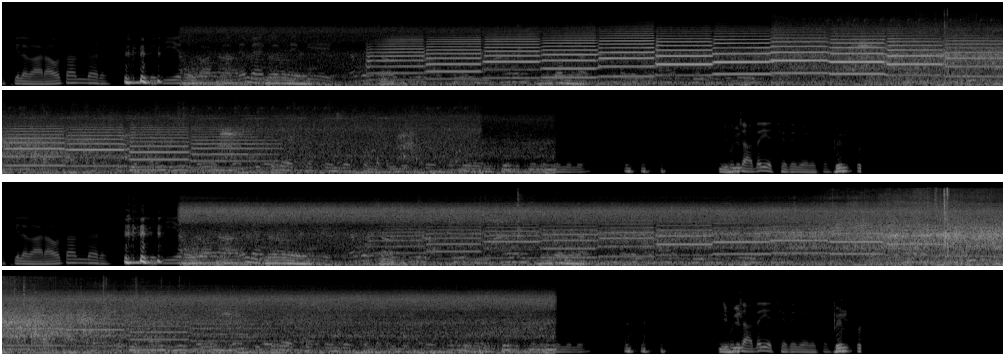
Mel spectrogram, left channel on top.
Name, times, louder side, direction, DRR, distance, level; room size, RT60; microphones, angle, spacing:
voice 1, 0.0-1.1 1.5-3.3 3.7-4.0 4.3-4.9 5.2-10.8 11.1-12.2 12.5-15.9 17.3-18.3, equal, 5° left, 4.5 m, -51 dB
voice 2, 1.2-1.6 3.6-3.9 11.3-11.4 16.2-16.5 17.2-17.4 18.3-18.6, right 3 dB, 50° right, 0.7 m, -38 dB
sound 1, 1.8-15.6, right 8 dB, 90° right, 0.6 m, -37 dB
Trumpet, 3.6-12.8, left 7 dB, 65° left, 0.6 m, -36 dB
sound 2, 7.7-14.8, left 6 dB, 35° left, 1.9 m, -47 dB
open air
head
